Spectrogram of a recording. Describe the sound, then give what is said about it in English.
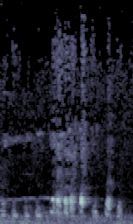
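Chickens clucking as a dog herds them back into their pen, a faint, uneven run of many short clucks with no voices. “that's my dog looking after the chickens, putting them back in the pen.”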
